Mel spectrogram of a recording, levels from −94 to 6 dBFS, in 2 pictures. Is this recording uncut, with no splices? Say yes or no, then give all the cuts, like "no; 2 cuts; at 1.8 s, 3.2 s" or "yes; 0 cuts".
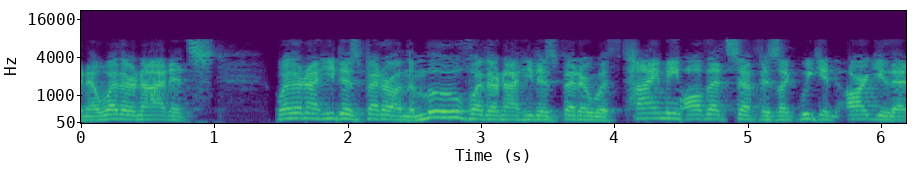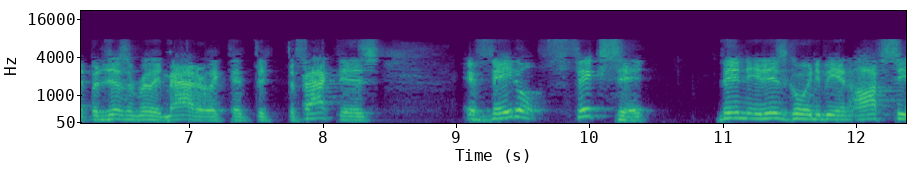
no; 1 cut; at 4.5 s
